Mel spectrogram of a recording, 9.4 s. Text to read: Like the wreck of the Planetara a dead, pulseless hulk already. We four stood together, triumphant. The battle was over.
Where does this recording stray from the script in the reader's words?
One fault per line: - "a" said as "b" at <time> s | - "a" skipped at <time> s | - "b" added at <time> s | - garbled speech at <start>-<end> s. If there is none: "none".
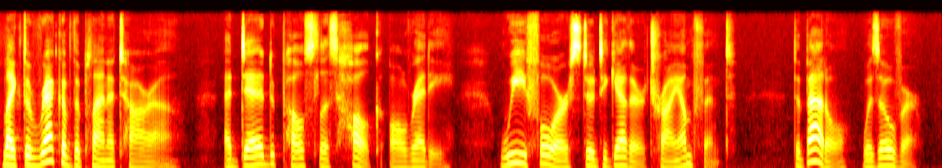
none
